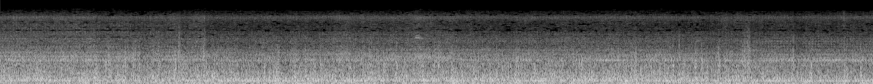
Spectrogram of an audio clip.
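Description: Motorbike engine running steadily while riding along a road, mixed with the rush of wind and road noise.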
